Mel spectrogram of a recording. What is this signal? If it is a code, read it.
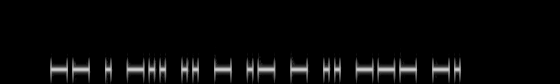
Morse code, heard as a keyed tone, about 22 wpm, 700 Hz. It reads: MEDITATION
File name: practice / 22wpm / 10 Letter Words - First 3 Letters Given - 22wpm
